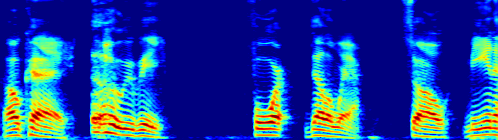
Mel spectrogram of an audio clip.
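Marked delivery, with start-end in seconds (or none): none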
